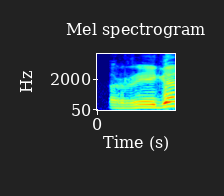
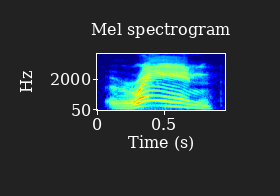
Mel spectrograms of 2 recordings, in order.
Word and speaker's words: reign: इसका उच्चारण है स्टूडेंट्स रेन, रेगन नहीं, रेन। बारिश की बात नहीं कर रहे, ये है रेन।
